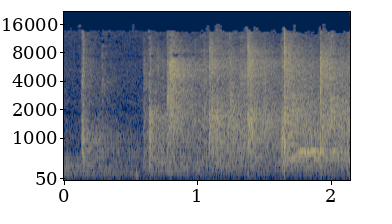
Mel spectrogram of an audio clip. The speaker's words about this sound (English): Oh, the Christians are clapping. The Christians are clapping. I didn't ask you to clap. So if you are clapping, clap well. The Christians are clapping.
